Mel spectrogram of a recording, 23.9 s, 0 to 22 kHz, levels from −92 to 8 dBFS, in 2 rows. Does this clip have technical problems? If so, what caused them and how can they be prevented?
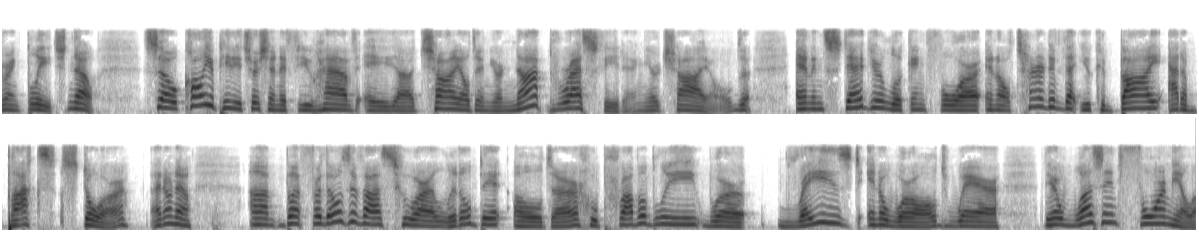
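Yes. Speex codec damage runs throughout the speech clip and is plainly audible. Speex is a CELP codec: it models the vocal tract with a filter and spends a limited bit budget coding the excitation that drives it. The coarse excitation comes out as a noisy, hoarse texture over the speech, which points to a bitrate of around 16.8 kbps. To prevent it, use a higher Speex quality setting or a modern codec such as Opus.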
